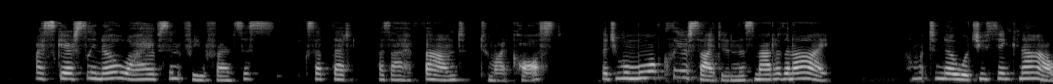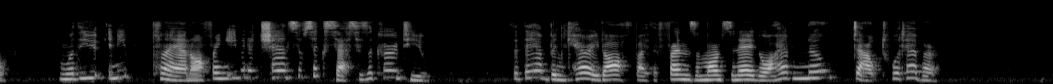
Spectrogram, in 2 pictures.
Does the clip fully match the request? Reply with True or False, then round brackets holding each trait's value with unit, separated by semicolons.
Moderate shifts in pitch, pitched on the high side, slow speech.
False (4.4 semitones; 255 Hz; 195 wpm)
